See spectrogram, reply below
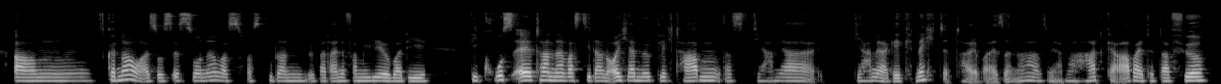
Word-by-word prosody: ähm, 170 0 +1
genau, 205 +2 +4
also 155 +1 -1
es 155 - -5
ist 165 -2 -2
so, 170 0 -1
ne, 185 +3 -1
was 165 -1 -3
was 155 - -9
du 175 - -9
dann 160 -2 -2
über 150 +1 -5
deine 155 +2 -2
Familie, 165 0 +1
über 155 -1 +3
die 150 0 0 0.4
die 180 - -1
Großeltern, 195 -1 +5
ne, 180 0 +3
was 175 0 +1
die 180 - -1
dann 165 -2 +1
euch 180 +4 +4
ermöglicht 175 -1 -1
haben, 170 +2 +2
dass 160 0 -9
die 160 - -12
haben 155 +2 -10
ja 160 -1 -1
äh, - - -12 0.4
die 160 - -6
haben 165 +2 -2
ja 160 -4 +2
geknechtet 190 +9 -2
teilweise, - - -5
ne? - - -8 0.2
Also, 160 +2 -9
sie - - -8
haben 155 0 -9
hart 180 +2 -2
gearbeitet 160 -2 +1
dafür, 175 +4 +4
165 Hz, 205 wpm, -25 LUFS, 160-180 Hz, 0.4 s, Großeltern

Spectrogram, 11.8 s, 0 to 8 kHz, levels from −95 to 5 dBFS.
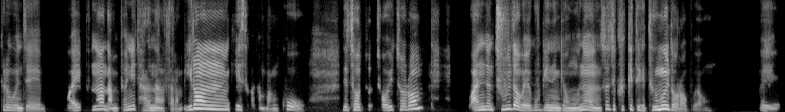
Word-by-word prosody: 그리고 185 -3 -7
인제 145 -3 -4 0.4
와이프나 200 +8 -1
남편이 195 +7 -2
다른 165 -5 -5
나라 155 -3 -1
사람 150 -3 -11
이런 245 -2 +6
케이스가 225 -2 -5
좀 285 -1 -7
많고, 150 - -6 0.6
이제 195 - -4
저 200 +1 +1
또 190 - -13 0.2
저희처럼 210 - 0 0.7
완전 210 +3 +3
둘 240 +3 +3
다 255 -4 +5
외국인인 170 -1 -2
경우는 155 +2 0
솔직히 240 +4 -2
극히 210 +3 -2
되게 200 -7 -5
드물더라고요. 190 - +2 0.9
네. 155 -4 -8
190 Hz, 305 characters per minute, -23 LUFS, 160-230 Hz, 0.9 s, 이런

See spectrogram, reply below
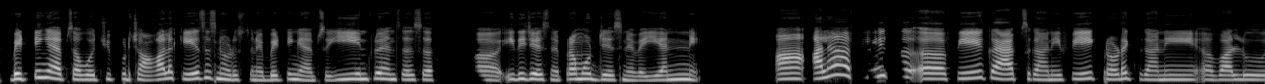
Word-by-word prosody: Betting 255 +7 +4
apps 245 -2 +2
అవ్వచ్చు. 220 0 -2
ఇప్పుడు 240 -1 -6
చాలా 230 +7 +1
కేసెస్ 270 +4 +2
నడుస్తున్నాయి. 210 -3 -3
బెట్టింగ్ 220 +3 -1
యాప్స్ 195 +1 -6 0.2
ఈ - - +3 0.2
ఇన్‌ఫ్లుయెన్సర్స్ 235 -4 0 0.6
ఆహ్, 205 -2 -2
ఇది 255 +2 +2
చేసిన 230 -3 +2
ప్రమోట్ 245 -1 +3
జేసినవె 205 -3 -3
ఇయన్నీ. 220 +2 +1 0.9
ఆహ్, 260 0 +5 0.2
అలా 360 +10 +4 0.3
ఫేక్ 380 +5 -4 0.3
ఆహ్, 255 -1 +3
ఫేక్ 285 +3 +3
యాప్స్ 245 +1 0
గాని, 215 0 -3
ఫేక్ 255 +2 +2
ప్రొడక్ట్స్ 235 +1 -3
గాని, 215 +1 -2 0.3
ఆహ్, 215 - -5
వాళ్ళు 220 +1 -1
235 Hz, 135 wpm, -22 LUFS, 215-255 Hz, 0.9 s, ఆహ్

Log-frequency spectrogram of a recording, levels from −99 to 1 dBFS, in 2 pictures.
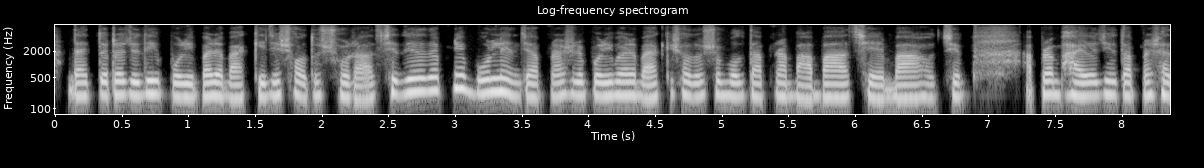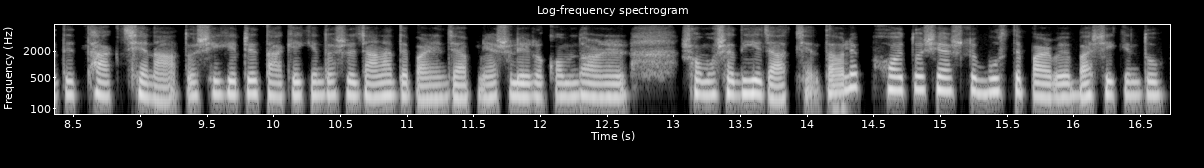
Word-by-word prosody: দায়িত্বটা 195 +2 +1
যদি 205 +2 +3 0.2
পরিবারের 190 +1 +3
বাকি 185 +2 -2
যে 200 - +2
সদস্যরা 190 -2 -1
আছে, 195 - -4
যেহেতু 240 +2 +4
আপনি 290 - 0 0.2
বললেন 235 0 +5
যে, - - 0
আপনার 190 0 -5
আসলে 205 -1 0
পরিবারের 200 +1 +3
বাকি 185 +5 -2
সদস্য 195 +1 -1
বলতে 190 +1 -1
আপনার 190 0 -2
বাবা 180 +2 +1
আছে 185 +1 -3 0.2
বা, 170 0 +3
হচ্ছে 180 +2 -4 0.6
আপনার 210 - +1
ভাইও 195 -2 +3
যেহেতু 205 -2 0
আপনার 195 +1 -3
সাথে 200 +1 0 0.2
থাকছে 205 0 0
না। 155 - -1
তো - - -6
সেক্ষেত্রে, 210 0 0
তাকে 195 0 -1
কিন্তু 200 0 -1
আসলে 205 -1 0
জানাতে 195 +2 +1
পারেন 165 +1 -1
যে, 175 - +1
আপনি - - -7
আসলে 190 -1 +1
এরকম 185 0 -3
ধরনের 185 -1 0 0.5
সমস্যা 210 0 +1
দিয়ে 220 0 +6
যাচ্ছেন। 165 +1 -3
তাহলে 290 - +2 0.2
হয়তো 265 -1 +2
সে - - +1
আসলে 250 - -2
বুঝতে 240 0 +1
পারবে, 180 -2 +2
বা 180 - +4
সে - - +2
কিন্তু 200 0 -2
195 Hz, 190 wpm, -19 LUFS, 185-210 Hz, 0.6 s, দিয়ে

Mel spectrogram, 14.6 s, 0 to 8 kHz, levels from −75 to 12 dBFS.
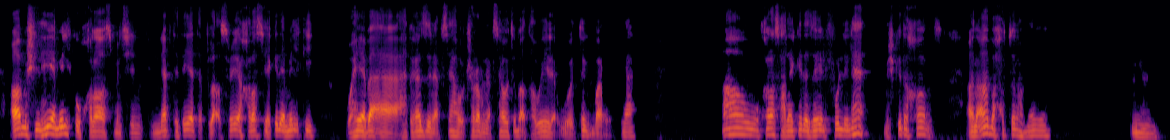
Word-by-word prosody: آه - - +10
مش 140 -4 +2
اللي 115 +1 +3
هي 150 +1 +7
مِلك 145 0 +3
وخلاص، 100 -3 +1
مش 85 0 -7
الن 80 -1 -7
النبتة 110 +5 -3
ديّة 120 0 +2
ده - - -8
في - - -20
القصرية 115 +1 +1
خلاص 115 0 -1
هي - - -1
كده 120 -3 +3
مِلكي، 110 0 -2 0.4
وهي - - +5
بقى - - +4
هتغذّي 105 +1 +1
نفْسها 105 +1 -3
وتِشرَّب 105 +2 -1
نفْسها 100 +4 -2
وتبقى 100 - -1
طويلة 100 0 -2
وتكبَر - - -3
وبتاع 95 0 -7 1.1
آه، 135 +2 +3
وخلاص 125 -1 0
على 105 +2 +2
كده 110 0 +1
زي 110 +3 +2
الفل، 115 +1 -1
لأ، 150 +2 0 0.2
مش - - -9
كده 130 -1 -2
خالص. 140 -2 -5 0.3
أنا 100 +1 +5
آه 150 - +6
باحط 110 -6 -3
لها 120 -4 -1
مّيَّة 110 +3 -4 1.0
إمم. 85 -4 -4
110 Hz, 175 wpm, -24 LUFS, 100-125 Hz, 1.1 s, آه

